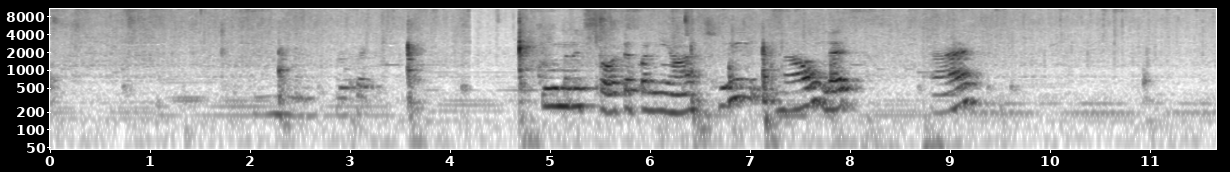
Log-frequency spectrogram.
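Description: Sliced onions, green chillies and ginger-garlic paste sizzling in oil in a nonstick kadai while a wooden spatula stirs and scrapes them through the pan. A person's voice is heard for a few seconds in the middle.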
